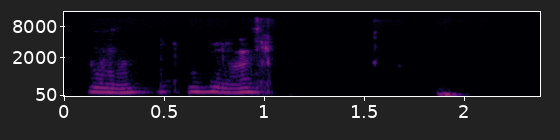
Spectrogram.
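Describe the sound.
A voice imitates the fluttering wings of a swarm of sparrows pouring out of a fireplace in two quick, buzzy vocal bursts, followed by a faint click and a brief low thump.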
